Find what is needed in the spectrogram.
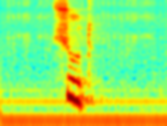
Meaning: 1. early, soon 2. fast, quickly, rapidly 3. long ago, a long time ago
- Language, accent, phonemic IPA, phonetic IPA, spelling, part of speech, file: Armenian, Eastern Armenian, /ʃut/, [ʃut], շուտ, adverb, Hy-շուտ.ogg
